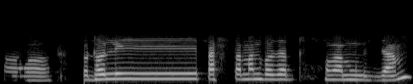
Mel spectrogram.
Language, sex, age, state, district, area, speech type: Assamese, female, 45-60, Assam, Dhemaji, rural, conversation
